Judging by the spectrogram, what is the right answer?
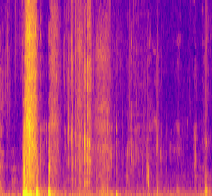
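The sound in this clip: Biting and chewing a fresh English muffin spread with apple butter: two sharp, crisp crunches in quick succession, followed by softer, fainter chewing noises.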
